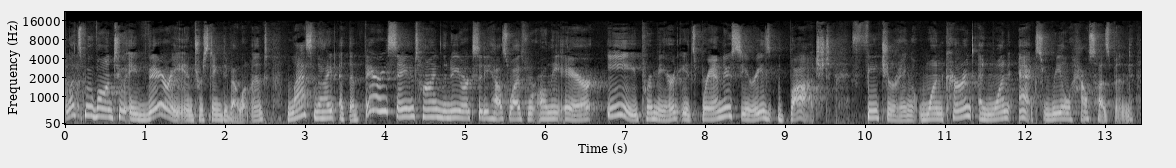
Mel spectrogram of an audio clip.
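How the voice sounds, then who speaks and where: A woman's voice: medium pitch, very animated, moderate pace, darkish tone. A woman in her forties hosting a show, giving wry, chatty, scripted commentary to the camera. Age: 40s. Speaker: host.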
